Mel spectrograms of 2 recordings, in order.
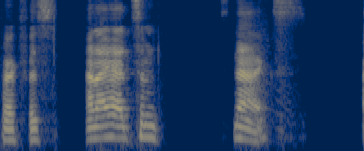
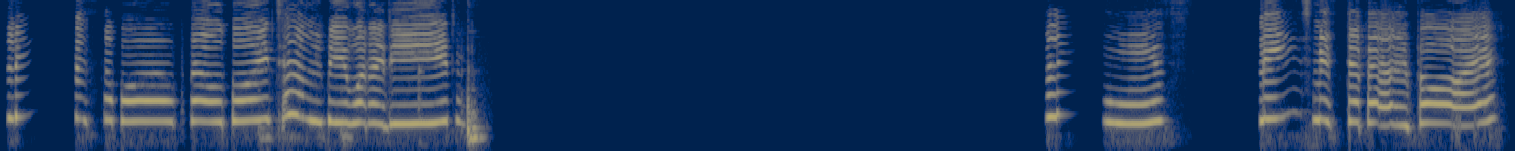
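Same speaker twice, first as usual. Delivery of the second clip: high bellboy voice; slower than usual. Acted. Voicing the pleading bellboy character.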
